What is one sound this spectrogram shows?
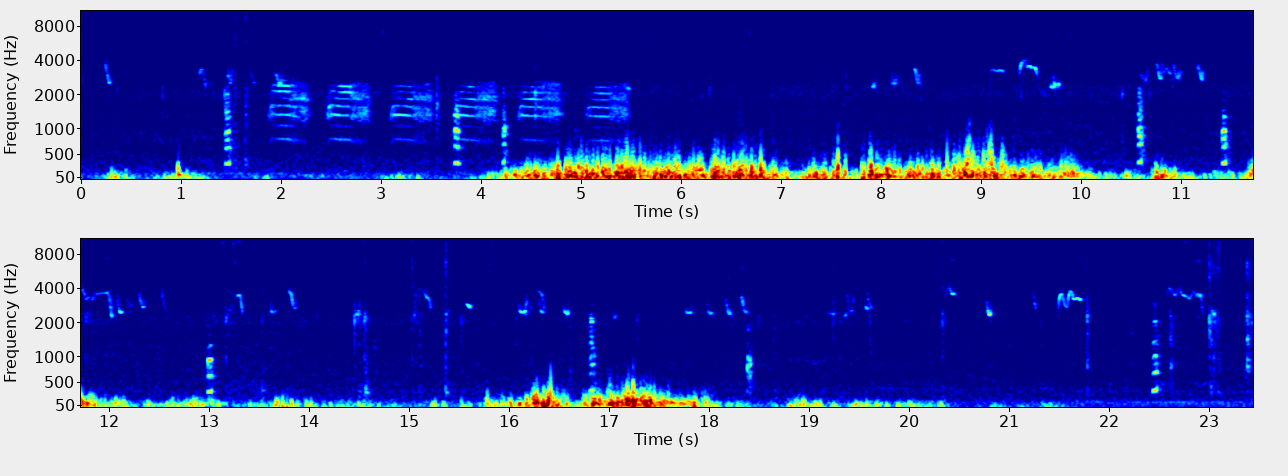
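A chicken pecks at food in a dish with quick taps.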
